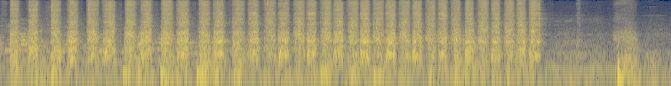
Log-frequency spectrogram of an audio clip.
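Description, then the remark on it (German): Steady, loud back-and-forth strokes of a hand saw cutting through wood, about three strokes per second for nearly seven seconds, then stopping, followed by a couple of faint knocks. “Also ich habe kurz was fertig gesägt.”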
